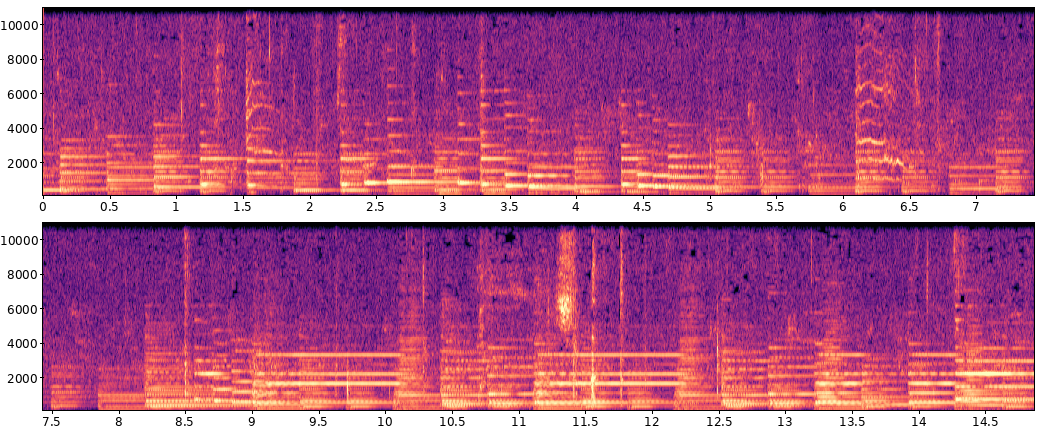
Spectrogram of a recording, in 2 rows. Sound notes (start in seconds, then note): 10.0 laughs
